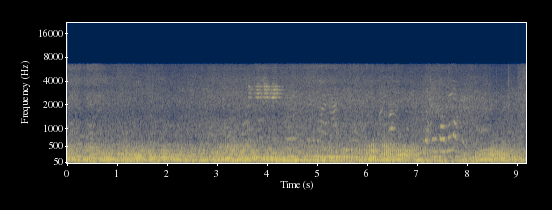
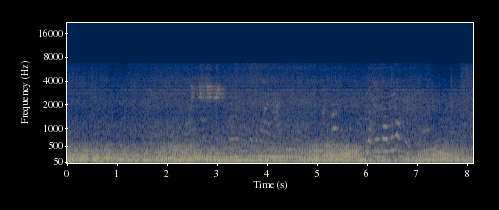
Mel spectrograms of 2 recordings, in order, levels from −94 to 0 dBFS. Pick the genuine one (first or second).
first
